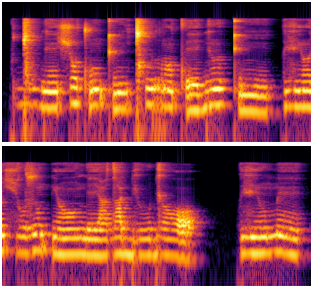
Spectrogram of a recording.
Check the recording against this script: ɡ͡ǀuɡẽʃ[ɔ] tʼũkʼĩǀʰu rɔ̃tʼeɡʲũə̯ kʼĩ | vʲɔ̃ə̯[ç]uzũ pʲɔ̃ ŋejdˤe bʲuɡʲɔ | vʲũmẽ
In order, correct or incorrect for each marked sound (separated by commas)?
correct, correct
